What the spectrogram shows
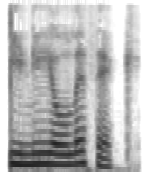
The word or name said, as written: eneolithic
